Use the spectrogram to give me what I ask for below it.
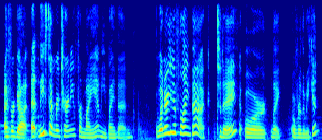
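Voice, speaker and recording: An American woman streaming a game, chatting casually with an animated, gossipy manner. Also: fairly high pitch, normal speed. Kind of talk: live stream chat while reading game dialogue aloud. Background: music.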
